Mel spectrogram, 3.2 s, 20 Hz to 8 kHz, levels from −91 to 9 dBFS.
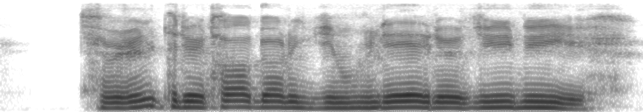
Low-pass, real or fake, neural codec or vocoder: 7.2 kHz; fake; autoencoder, 22.05 kHz, a latent of 192 numbers a frame, VITS, trained on one speaker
